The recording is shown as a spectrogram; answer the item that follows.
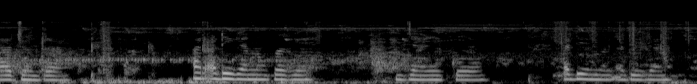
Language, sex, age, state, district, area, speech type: Santali, female, 18-30, Jharkhand, Seraikela Kharsawan, rural, spontaneous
